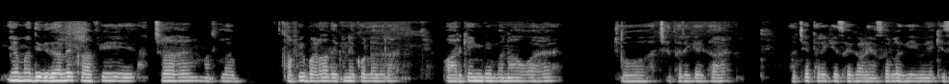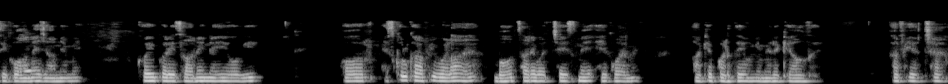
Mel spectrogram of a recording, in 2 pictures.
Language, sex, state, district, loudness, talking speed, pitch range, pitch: Hindi, male, Bihar, Bhagalpur, -19 LUFS, 170 wpm, 150-165 Hz, 155 Hz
